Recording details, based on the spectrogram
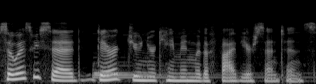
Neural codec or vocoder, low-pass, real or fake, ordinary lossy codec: none; 7.2 kHz; real; Opus, 24 kbps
